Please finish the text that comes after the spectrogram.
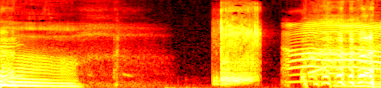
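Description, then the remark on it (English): A loud, raspy fart, with a brief noisy burst in the middle, surrounded by voiced sighing and laughter-like vocal sounds. “It was so … a kind fart.”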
